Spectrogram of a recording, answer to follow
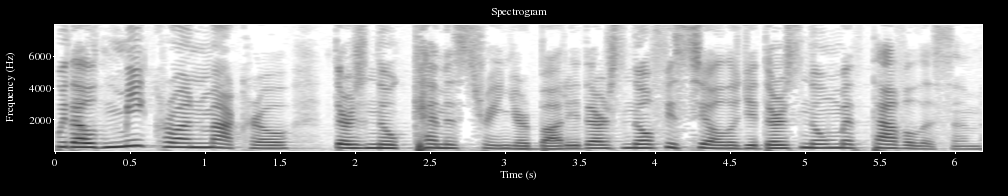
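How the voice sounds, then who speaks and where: Speaking with a non-native accent, a woman at a fairly high pitch keeps a moderate pace and lively intonation. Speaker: health practitioner lecturer. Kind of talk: conference lecture. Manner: halting.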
